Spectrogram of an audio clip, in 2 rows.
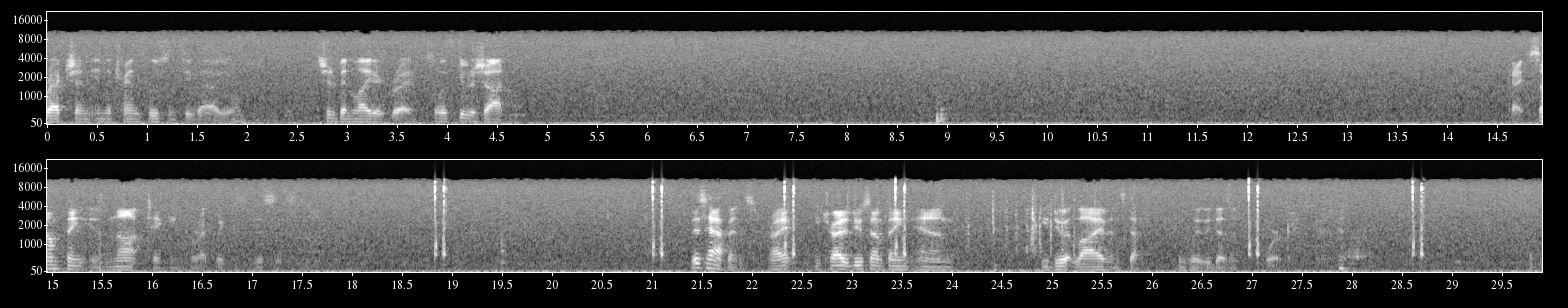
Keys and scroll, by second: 24.8 Return.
